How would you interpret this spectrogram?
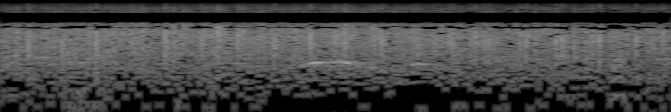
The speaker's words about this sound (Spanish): Denle un aplauso a Jesucristo.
